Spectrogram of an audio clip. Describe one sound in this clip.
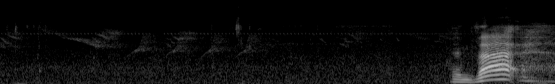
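Water laps gently in the quiet outdoors.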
